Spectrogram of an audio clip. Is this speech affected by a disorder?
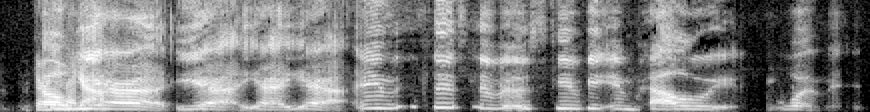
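Yes: cerebral palsy.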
